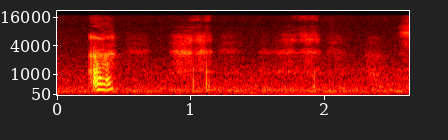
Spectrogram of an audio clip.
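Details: Morning hiccup: a single sharp hiccup with a brief voiced catch, followed by quiet breathing and soft room noise.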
